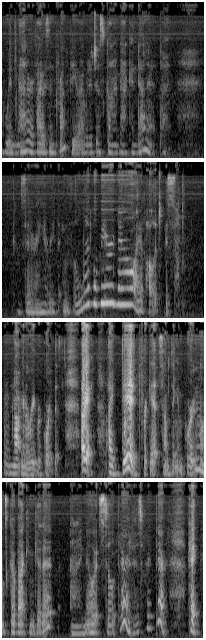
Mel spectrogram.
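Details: Adult lecturer; normal speech.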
